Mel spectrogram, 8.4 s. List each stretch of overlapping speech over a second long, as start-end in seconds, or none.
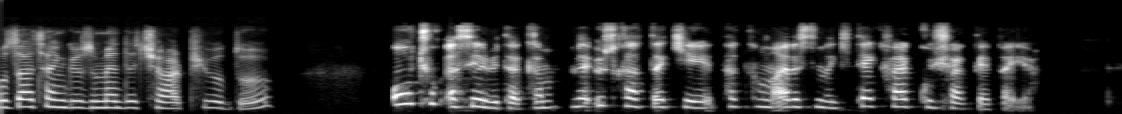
none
